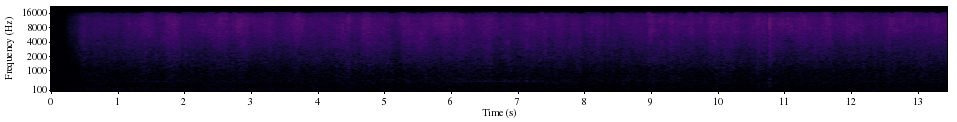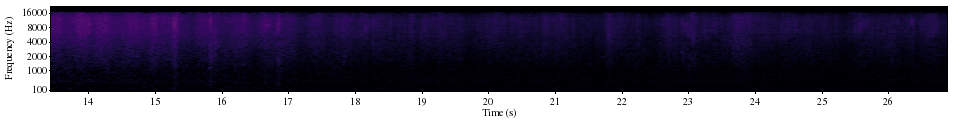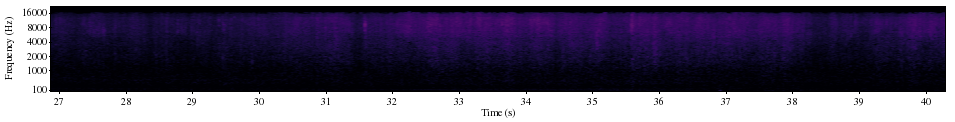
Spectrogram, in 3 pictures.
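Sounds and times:
wind rustling leaves and tall grass: 0.2s - 40.2s.

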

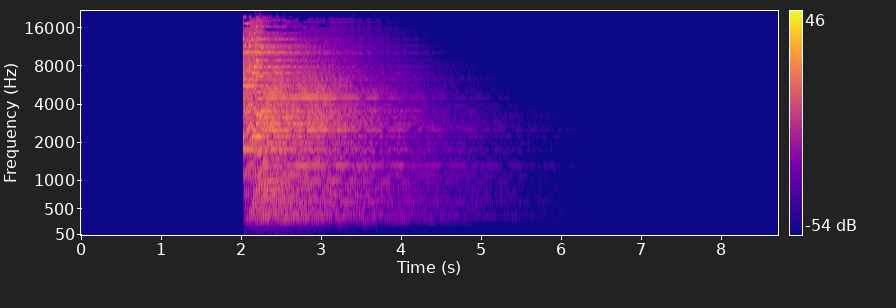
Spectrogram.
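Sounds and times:
magic pixie dust shimmer twinkle: 2.0s - 5.1s.

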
